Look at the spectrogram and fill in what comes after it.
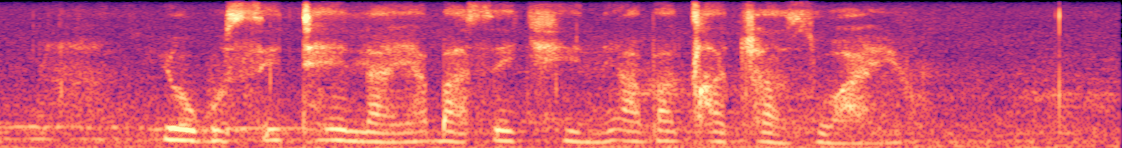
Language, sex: Xhosa, female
